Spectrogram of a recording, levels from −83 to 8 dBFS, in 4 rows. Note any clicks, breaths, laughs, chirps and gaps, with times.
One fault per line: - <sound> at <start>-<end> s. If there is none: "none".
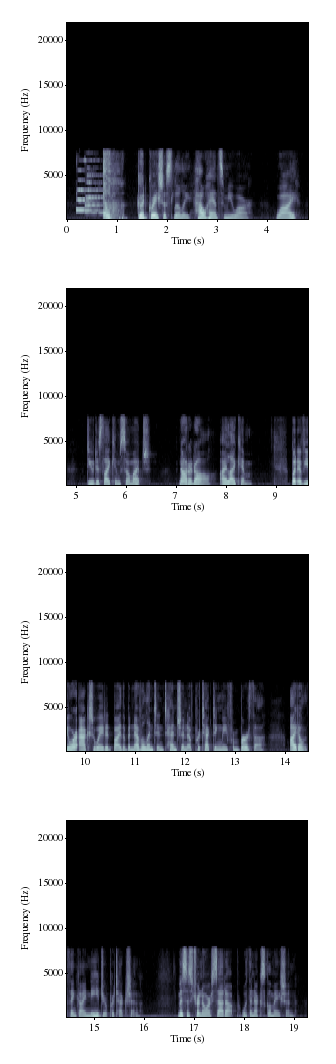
- cough at 0.2-1.2 s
